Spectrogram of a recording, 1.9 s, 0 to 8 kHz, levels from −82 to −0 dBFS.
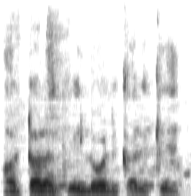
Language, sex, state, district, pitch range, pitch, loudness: Hindi, male, Bihar, Vaishali, 120-125 Hz, 125 Hz, -18 LUFS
